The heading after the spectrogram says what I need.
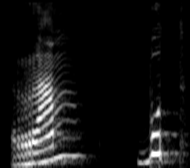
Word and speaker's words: rambut: যেমন আমি যদি উদাহরণ দেই, ধরেন মালয়েশিয়ান ভাষায় রামবুট, RAMBUT উচ্চারণ হবে রামবুত, কারণ টিটাকে, এই টি ওরা উচ্চারণ করে তয়ের মতো।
